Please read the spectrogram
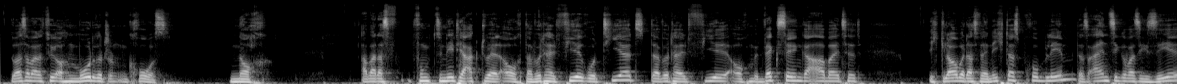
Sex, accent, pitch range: male, German, 125-155 Hz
